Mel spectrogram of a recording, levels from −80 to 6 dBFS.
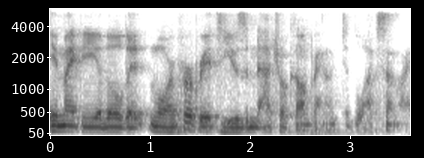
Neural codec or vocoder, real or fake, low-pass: codec, 16 kHz, 1 kbps, X-Codec, HuBERT features, trained on balanced general audio; fake; 5.4 kHz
